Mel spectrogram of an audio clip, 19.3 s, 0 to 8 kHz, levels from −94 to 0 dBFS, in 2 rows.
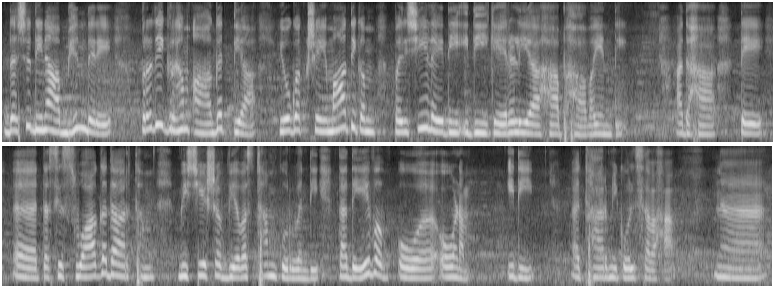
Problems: none marked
